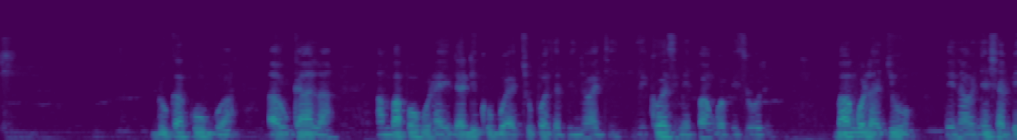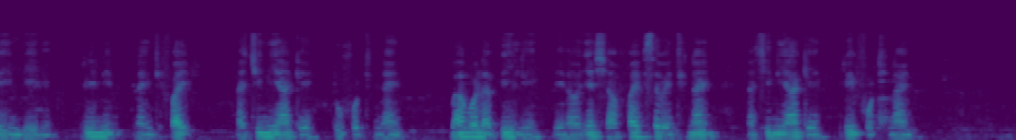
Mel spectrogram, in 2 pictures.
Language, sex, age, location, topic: Swahili, male, 18-24, Nairobi, finance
